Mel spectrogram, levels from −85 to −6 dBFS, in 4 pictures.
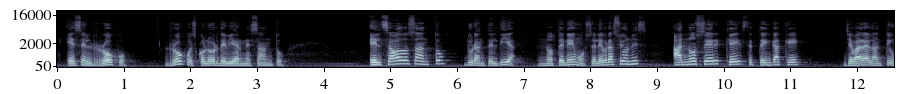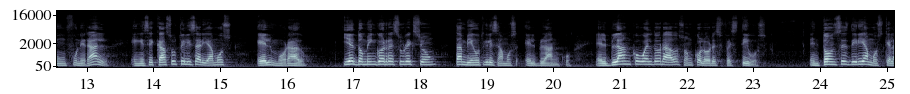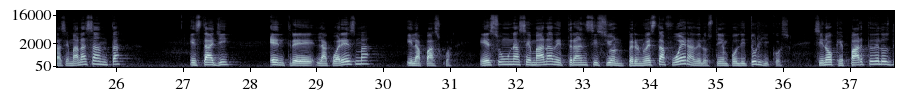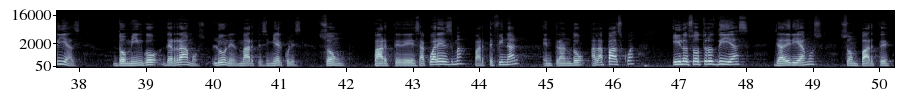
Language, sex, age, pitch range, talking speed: Spanish, male, 30-49, 120-185 Hz, 135 wpm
